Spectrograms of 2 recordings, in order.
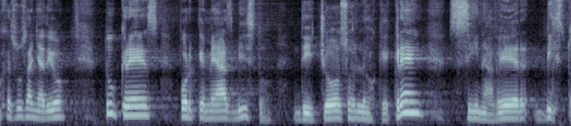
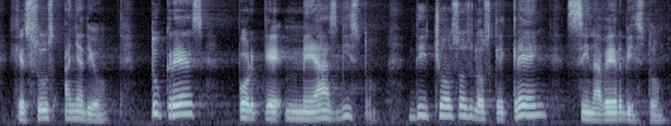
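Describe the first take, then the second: Both takes have the same delivery.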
